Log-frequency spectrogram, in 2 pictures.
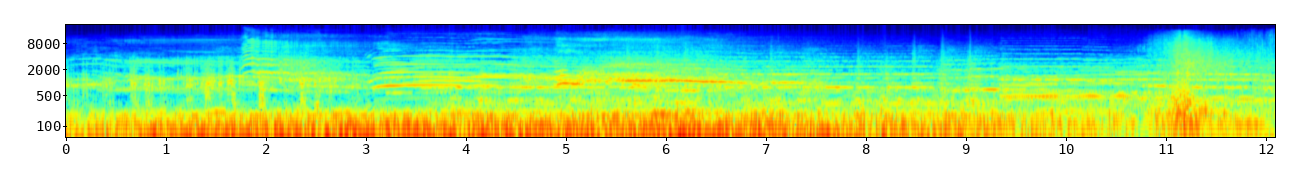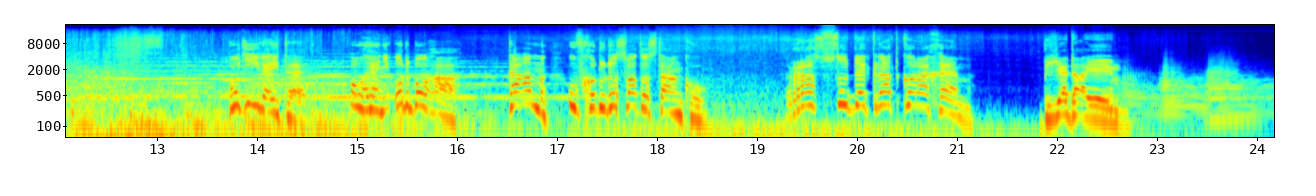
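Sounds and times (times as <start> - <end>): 
earthquake rumble: 0.0 - 24.0
speech: 13.8 - 18.6, 19.3 - 21.2, 21.9 - 22.8.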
